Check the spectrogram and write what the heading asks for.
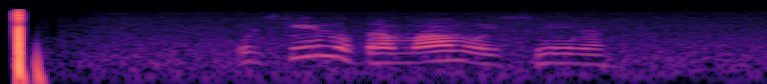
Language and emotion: Russian, sad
